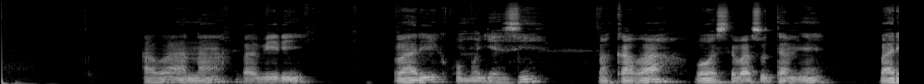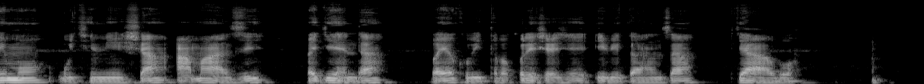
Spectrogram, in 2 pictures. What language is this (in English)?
Kinyarwanda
